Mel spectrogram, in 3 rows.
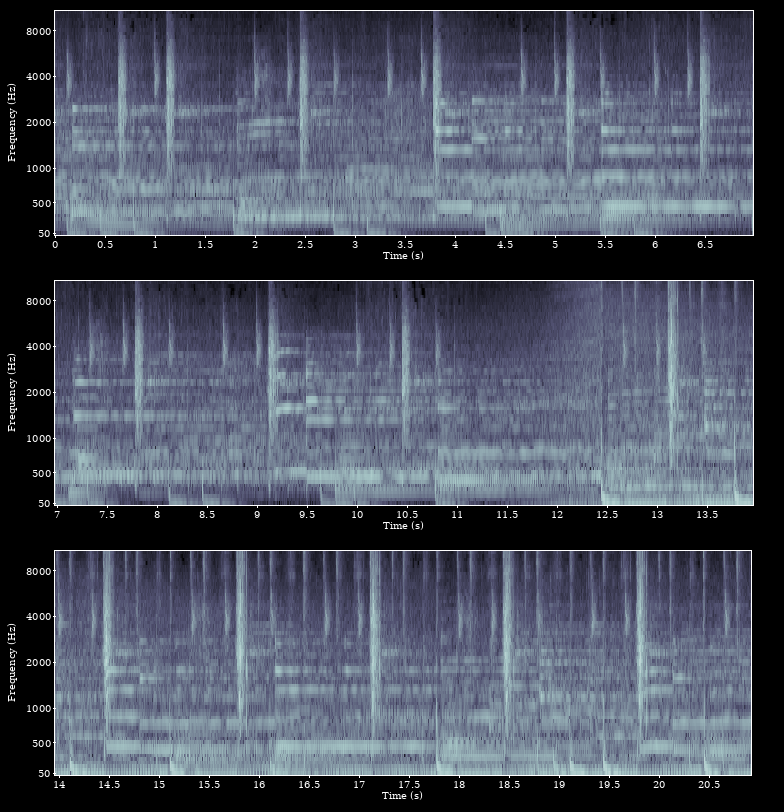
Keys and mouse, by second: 0.0 alt+shift+click, 1.0 f, 2.0 ctrl+alt+click, 4.8 f, 5.2 double click, 7.5 f, 9.3 double click, 13.8 typing, 16.1 typing, 17.2 alt+click, 20.1 alt+click.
